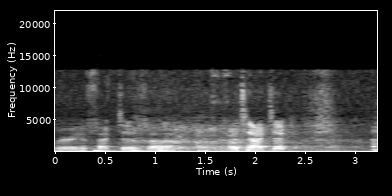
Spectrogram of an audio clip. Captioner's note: laughter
